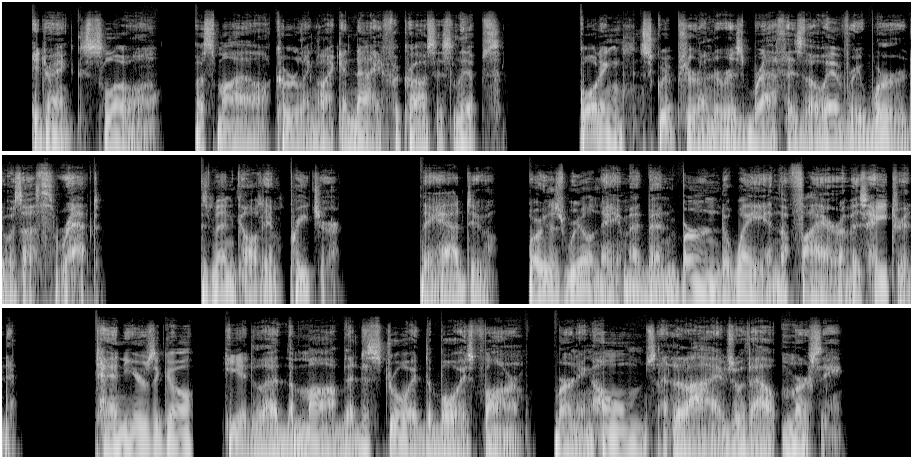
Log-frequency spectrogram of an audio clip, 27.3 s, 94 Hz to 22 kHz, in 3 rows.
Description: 3rd Person Western
Narration-Western.mp3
